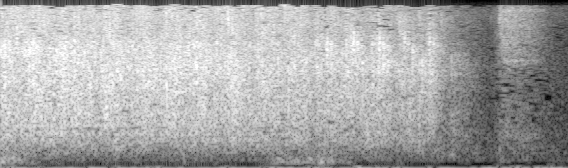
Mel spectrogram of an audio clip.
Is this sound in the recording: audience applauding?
yes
